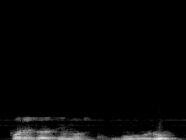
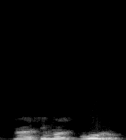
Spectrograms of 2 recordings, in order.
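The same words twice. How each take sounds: First: Gurú with weight on the last syllable rú; stress on the final U. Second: Guru with the first syllable gu stressed; wrong stress. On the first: Teacher shows the correct Hindi gurú, stressed at the end. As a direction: land on rú in gurú. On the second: Teacher imitates how some say guru, wrong stress. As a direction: lean on gu in guru, the mistaken way. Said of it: "como dicen algunos". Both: Shown as a demonstration.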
